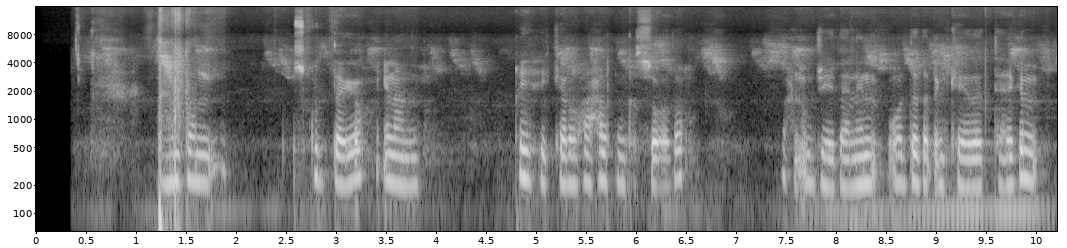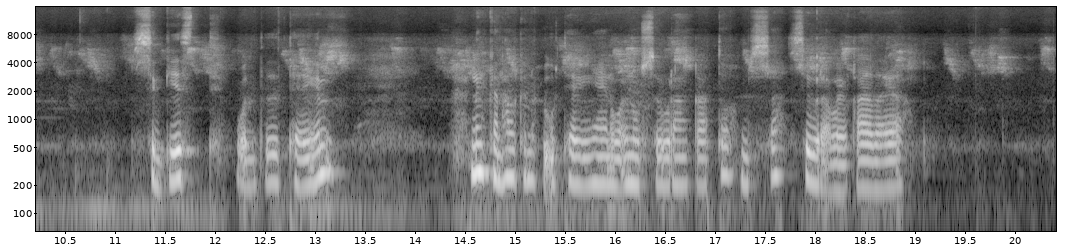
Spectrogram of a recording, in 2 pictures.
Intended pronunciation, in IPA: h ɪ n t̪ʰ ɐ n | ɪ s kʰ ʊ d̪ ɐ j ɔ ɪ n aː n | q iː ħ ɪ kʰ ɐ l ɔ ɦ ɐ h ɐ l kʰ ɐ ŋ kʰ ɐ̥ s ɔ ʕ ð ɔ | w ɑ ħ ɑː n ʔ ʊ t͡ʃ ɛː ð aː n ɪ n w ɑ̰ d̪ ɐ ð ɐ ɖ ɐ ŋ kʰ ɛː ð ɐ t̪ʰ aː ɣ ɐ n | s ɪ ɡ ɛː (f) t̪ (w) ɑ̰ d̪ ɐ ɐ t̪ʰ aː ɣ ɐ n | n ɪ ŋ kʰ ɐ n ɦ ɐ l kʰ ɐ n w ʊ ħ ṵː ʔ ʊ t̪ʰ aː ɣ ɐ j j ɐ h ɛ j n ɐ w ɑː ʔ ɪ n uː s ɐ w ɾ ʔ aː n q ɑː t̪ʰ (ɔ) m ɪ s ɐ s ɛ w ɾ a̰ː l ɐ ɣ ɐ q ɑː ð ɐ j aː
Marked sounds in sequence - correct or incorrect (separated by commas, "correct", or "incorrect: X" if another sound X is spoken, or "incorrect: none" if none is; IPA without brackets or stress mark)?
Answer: incorrect: s, correct, correct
